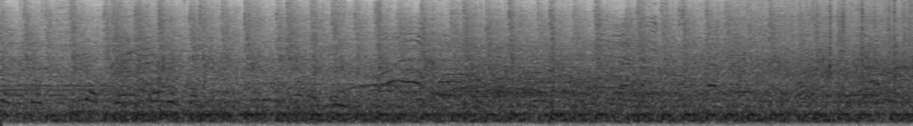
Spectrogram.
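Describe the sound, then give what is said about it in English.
The Monaco Ultras chant loudly and continuously in a football stadium during a Monaco men's match, a dense roar of many voices with a steady rhythmic pulse running through it, unbroken for the whole stretch. “Oh, the crowd in full flow now.”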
